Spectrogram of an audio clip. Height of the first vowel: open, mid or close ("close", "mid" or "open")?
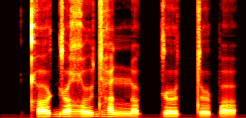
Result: mid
